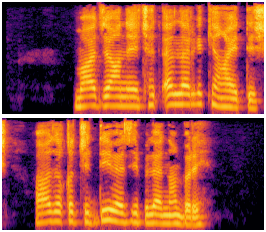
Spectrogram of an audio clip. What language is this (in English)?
Uyghur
